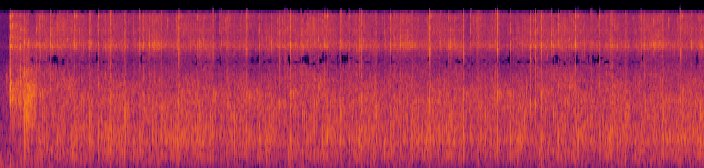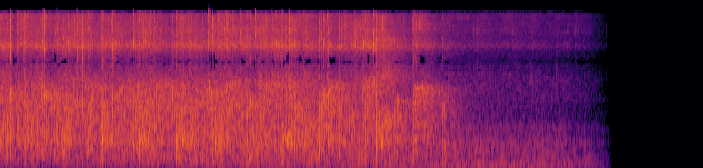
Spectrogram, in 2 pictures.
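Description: Audience applauding, a dense steady clapping that fades out near the end.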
